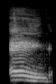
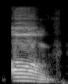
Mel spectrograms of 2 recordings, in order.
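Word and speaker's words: Aang: you're saying Avatar and the horrible way they pronounce Ang as on like no M9 Shyamalan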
